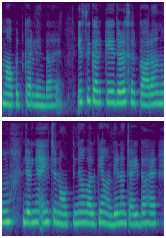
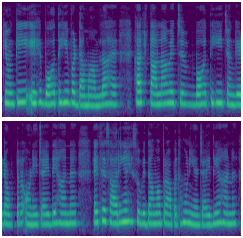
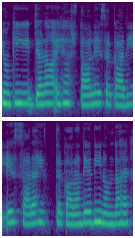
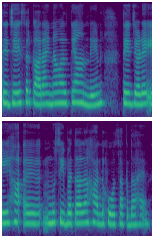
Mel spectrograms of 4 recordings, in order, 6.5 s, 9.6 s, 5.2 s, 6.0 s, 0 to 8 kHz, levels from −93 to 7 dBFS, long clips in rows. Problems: background sounds at intervals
